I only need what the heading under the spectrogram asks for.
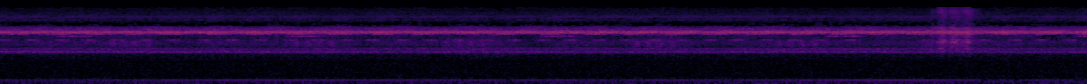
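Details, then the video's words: Unbroken high cricket chorus, shrill and steady, with a faint low hum running underneath and a single brief rustle toward the end. "Cricket Sounds"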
